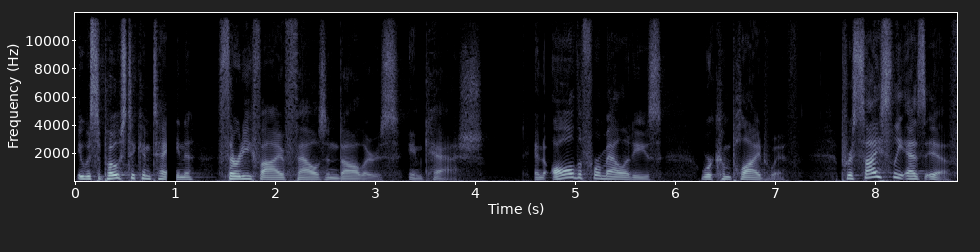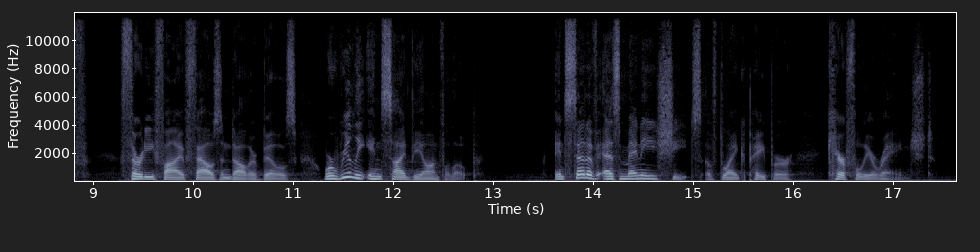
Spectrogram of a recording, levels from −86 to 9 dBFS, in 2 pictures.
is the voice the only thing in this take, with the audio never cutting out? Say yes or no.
no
